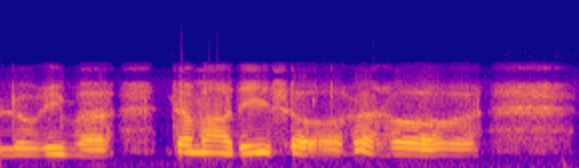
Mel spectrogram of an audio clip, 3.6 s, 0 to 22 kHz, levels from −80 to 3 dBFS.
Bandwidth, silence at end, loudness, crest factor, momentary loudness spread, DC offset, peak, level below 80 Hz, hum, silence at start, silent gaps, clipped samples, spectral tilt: 5.6 kHz; 0.05 s; -15 LUFS; 14 dB; 7 LU; under 0.1%; 0 dBFS; -58 dBFS; none; 0 s; none; under 0.1%; -5.5 dB/octave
